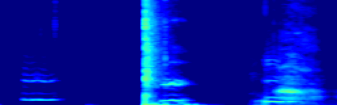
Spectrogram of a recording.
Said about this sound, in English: Oh, God. You clenched on his dick when I slapped your ass, didn't you?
